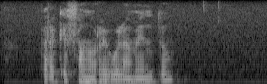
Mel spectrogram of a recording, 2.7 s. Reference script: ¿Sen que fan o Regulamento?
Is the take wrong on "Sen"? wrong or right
wrong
